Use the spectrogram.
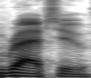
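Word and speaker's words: Räty: their names are Sasson, Ratty, and Amon. I believe it's Ratu. Oh, Ratu. Because Finns like to be like Atu Ratu. That's how you say it.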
